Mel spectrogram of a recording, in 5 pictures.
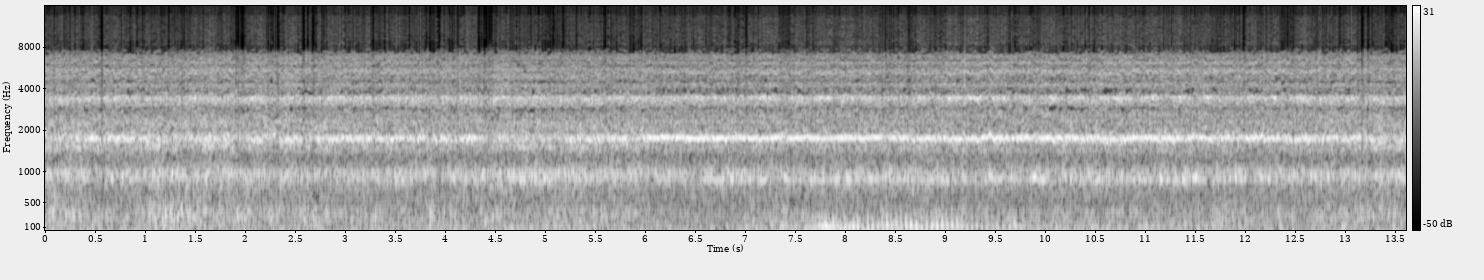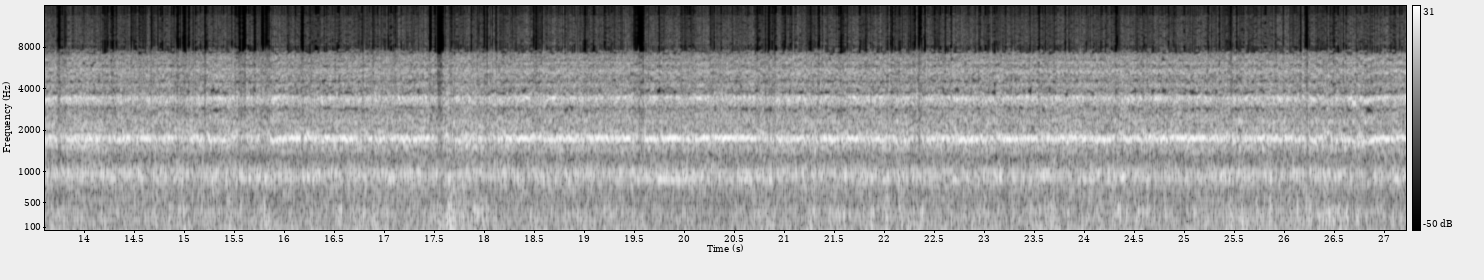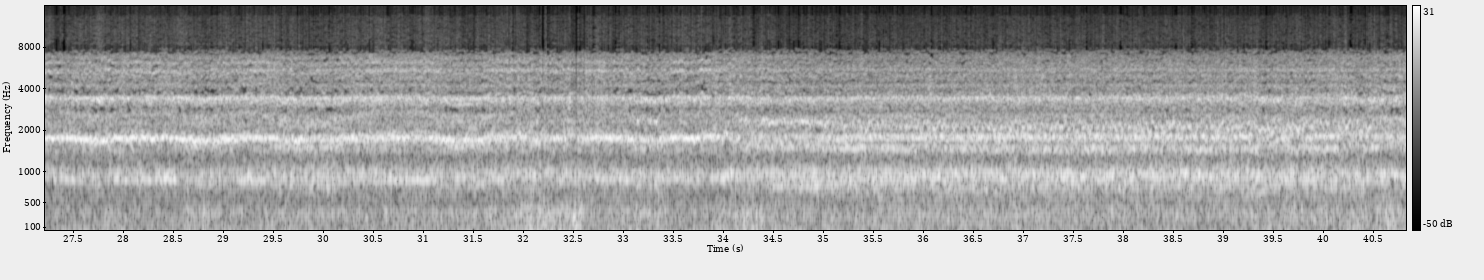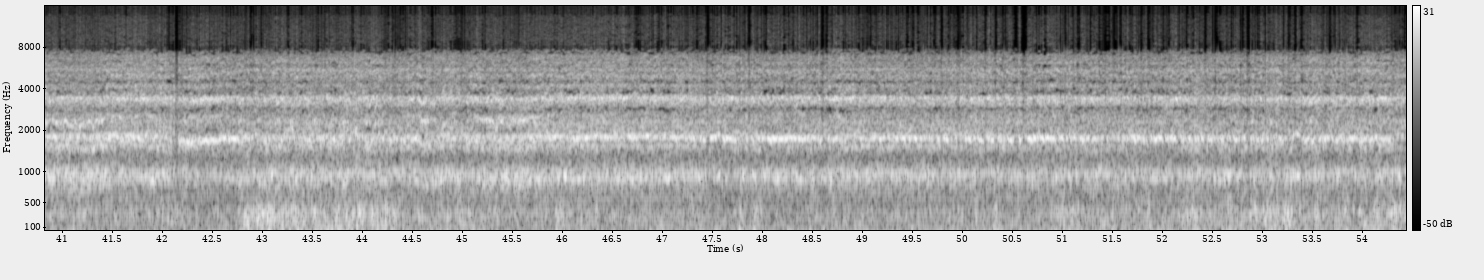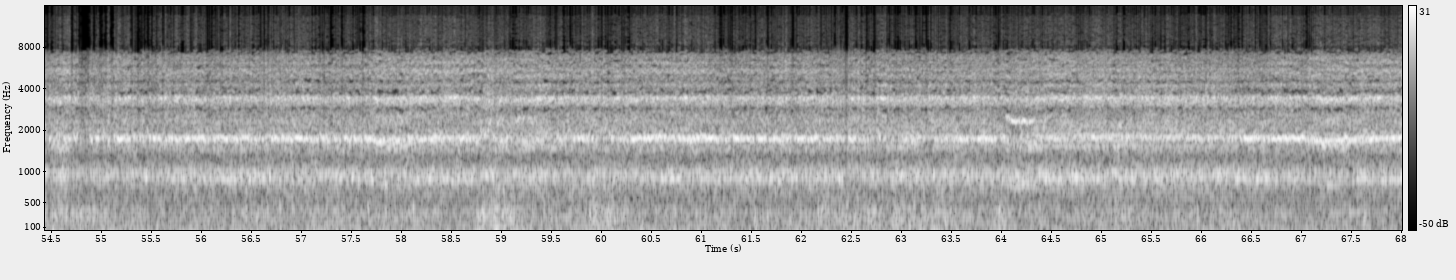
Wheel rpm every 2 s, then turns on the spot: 230, 230, 230, 230, 230, 230, 230, 230, 240, 230, 230, 230, 230, 230, 220, 220, 230, 220, 210, 210, 220, 230, 220, 230, 230, 230, 230, 230, 230, 230, 230, 230, 230, 230.
none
